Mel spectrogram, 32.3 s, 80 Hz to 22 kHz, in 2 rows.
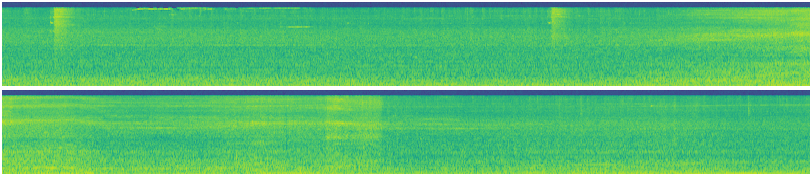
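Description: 2008 New Flyer city bus engine heard from inside the bus: a steady low drone that rises in pitch as the bus pulls away and again near the end, with a few short bursts of air hiss.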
